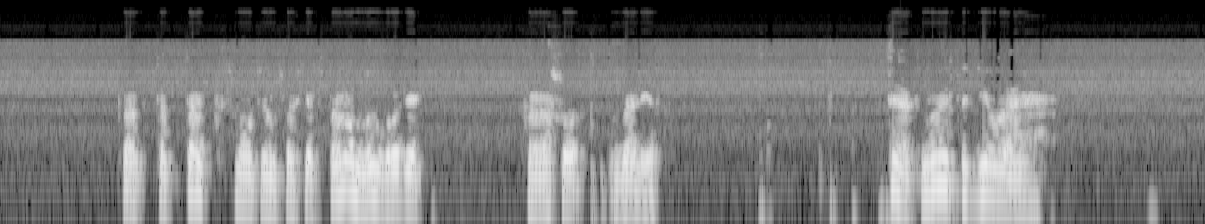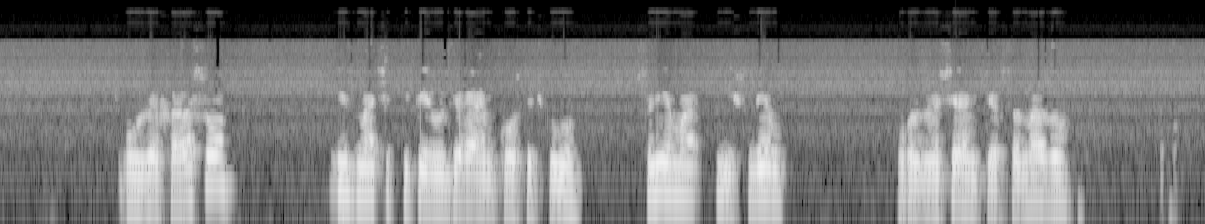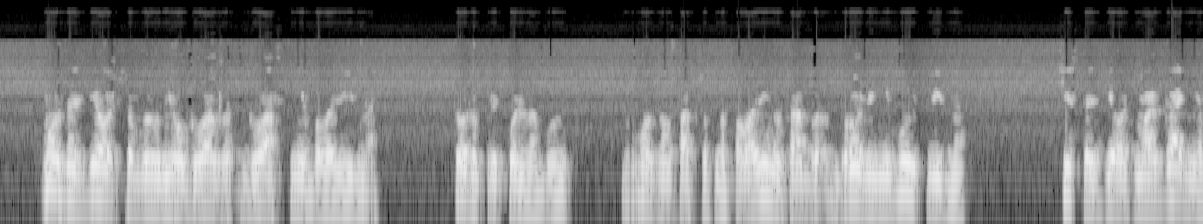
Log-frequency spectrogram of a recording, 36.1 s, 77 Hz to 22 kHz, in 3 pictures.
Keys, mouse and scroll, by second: 5.9 KP_1, 7.7 middle click, 8.8 scroll up 1, 9.0 shift+middle click, 13.9 click, 15.4 shift+middle click, 18.8-22.7 drag, 23.8-24.4 scroll up 1, 24.8 shift+middle click, 25.1 scroll down 1, 25.8 shift+middle click, 26.3-27.7 middle drag, 28.8-30.8 drag.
